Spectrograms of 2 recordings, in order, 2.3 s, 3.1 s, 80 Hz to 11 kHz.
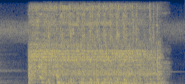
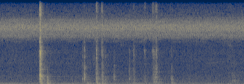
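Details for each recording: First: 1999 Suzuki Quad Runner LT 160 ATV with aftermarket 12V CDI and possibly swapped carburetor: catches and fires hard for about 1.5 seconds on starting fluid, then dies; carburetor throttle and choke found misconnected. Fuel delivery fault. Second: 1999 Suzuki Quad Runner LT160 on a cold start with the choke on, stator AC output disconnected. Quiet cranking for several seconds, then the single cylinder catches and settles into a steady, even run with no real smoke. It starts cleanly.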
